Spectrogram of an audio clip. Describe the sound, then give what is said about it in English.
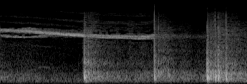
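Bottle rockets going off: a thin, high whistle slides slowly down in pitch and is broken by sharp cracking pops, then a quick double pop near the end. “I do love the sound. If anybody doesn't like the sound of a bottle, like, are they called bottle? Do you call them bottle rockets?”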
